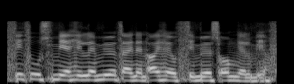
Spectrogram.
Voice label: noisy factory

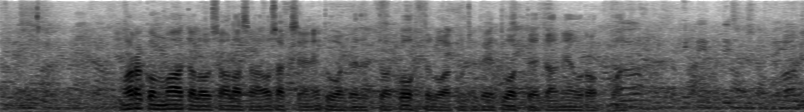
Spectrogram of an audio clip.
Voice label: babble

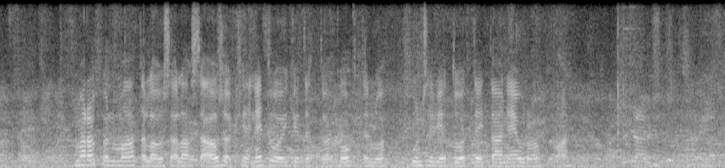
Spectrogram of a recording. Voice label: babble

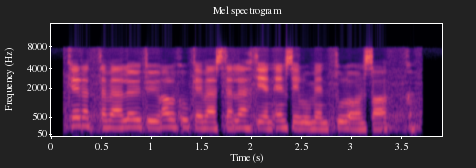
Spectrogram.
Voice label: cleaned babble

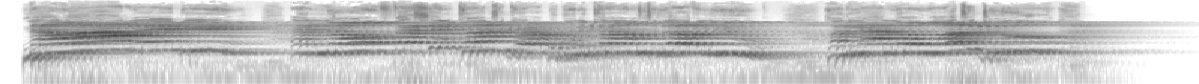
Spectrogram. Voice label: voice processed original

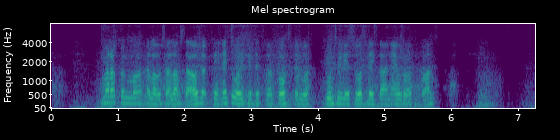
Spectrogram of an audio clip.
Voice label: factory1 cleaned

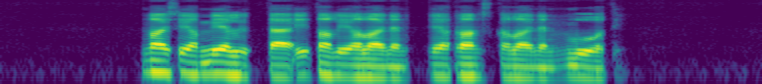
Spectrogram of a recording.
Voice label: cleaned babble

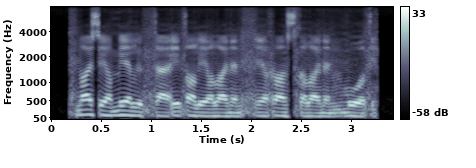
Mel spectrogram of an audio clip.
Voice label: noisy babble

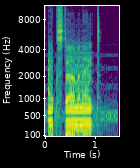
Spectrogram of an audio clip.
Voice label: voice 500hz

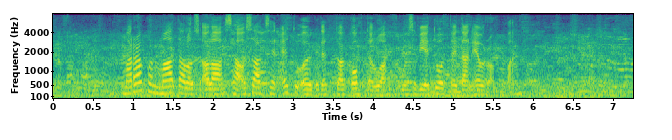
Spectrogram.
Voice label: babble, speech noisy synthesis

